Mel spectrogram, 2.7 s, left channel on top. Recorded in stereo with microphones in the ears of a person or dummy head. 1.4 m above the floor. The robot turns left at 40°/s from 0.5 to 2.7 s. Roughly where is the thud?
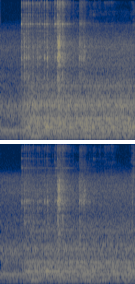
Left.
